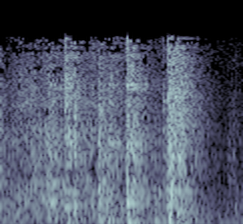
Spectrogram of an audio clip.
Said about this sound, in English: Get ready to open the cage door. My whip's just over there, and I'm going in. Okay. Whenever you're ready, now. Open the cage door, Sam.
